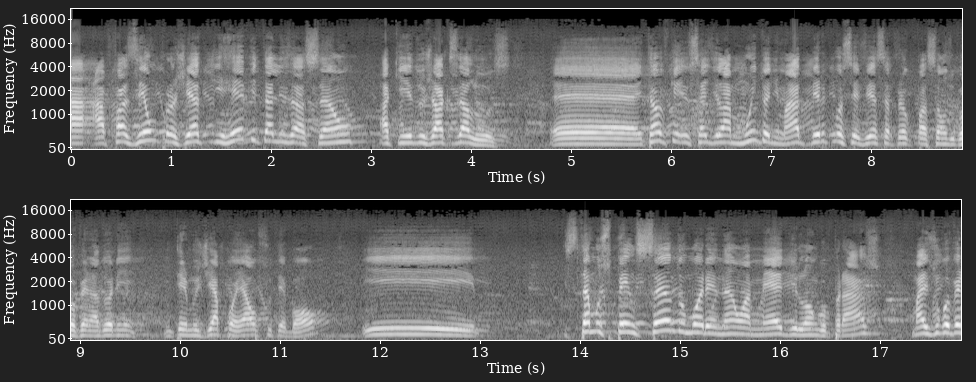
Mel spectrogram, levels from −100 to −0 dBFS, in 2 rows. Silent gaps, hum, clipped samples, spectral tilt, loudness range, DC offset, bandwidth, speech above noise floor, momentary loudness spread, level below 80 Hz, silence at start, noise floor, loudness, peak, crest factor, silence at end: none; none; under 0.1%; -4 dB/octave; 4 LU; 0.2%; 16 kHz; 24 dB; 10 LU; -50 dBFS; 0 s; -40 dBFS; -16 LUFS; 0 dBFS; 16 dB; 0 s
